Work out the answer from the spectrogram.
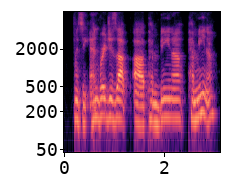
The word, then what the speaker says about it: Pembina: Pembina. I gotta be careful not to pronounce that B because it's silent.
